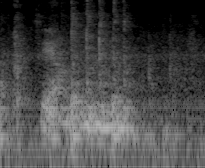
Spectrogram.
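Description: A woman's short non-word vocal sound, a quick run of breathy pulses lasting under a second, starting about half a second in.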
